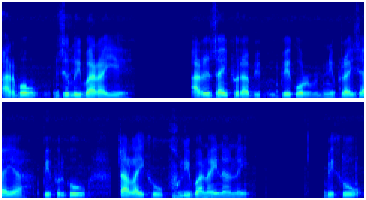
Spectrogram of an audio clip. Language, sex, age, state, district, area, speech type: Bodo, female, 45-60, Assam, Kokrajhar, rural, spontaneous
